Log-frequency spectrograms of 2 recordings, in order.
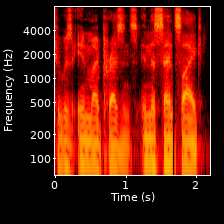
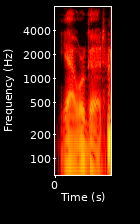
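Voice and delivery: hushed reply; 7 semitones lower, 9 dB quieter than usual. Retold or imitated. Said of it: "He goes".

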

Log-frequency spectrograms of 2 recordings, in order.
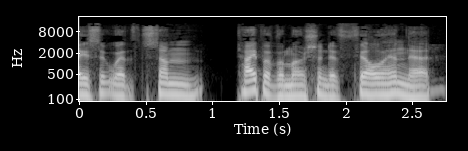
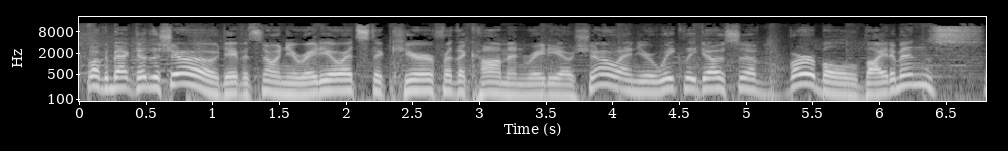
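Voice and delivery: loud, bright show-opener announcer voice; radio announcer; 3 semitones higher, 4 dB louder than usual. Acted. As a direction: welcome listeners back with big energy. Host opens show after break.

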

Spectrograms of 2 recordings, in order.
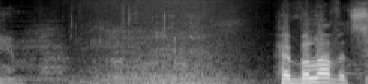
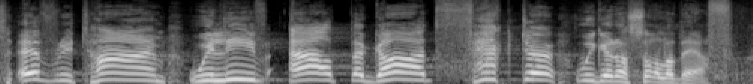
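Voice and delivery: higher-pitched, driving sermon refrain; impassioned preaching; 6 semitones higher than usual. Real, not acted. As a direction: preach it high, hammering each repeated phrase. Preaching builds to climax.

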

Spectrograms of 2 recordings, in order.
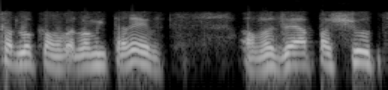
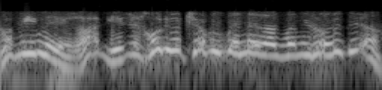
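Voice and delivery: higher, rushing disbelief that builds; shocked disbelief; 11 semitones higher than usual. Retold or imitated. On the phone to his friend's sister, rising stunned disbelief. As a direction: cry out the question as it sinks in. Hearing friend was killed.

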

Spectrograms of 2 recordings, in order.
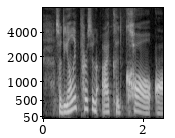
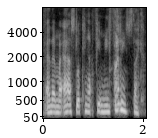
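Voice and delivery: usual speaking voice

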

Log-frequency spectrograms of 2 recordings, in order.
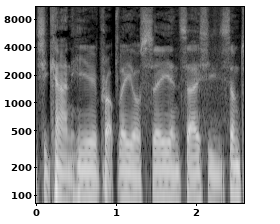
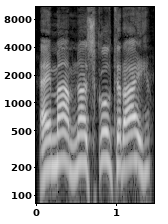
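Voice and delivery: put-on kid telling mum; 12 semitones higher than usual. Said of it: "he said".

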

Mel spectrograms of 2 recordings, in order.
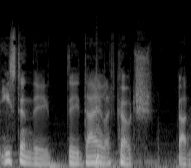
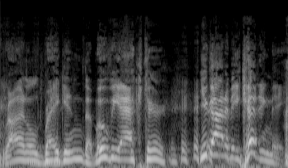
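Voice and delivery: louder, incredulous Nicholson shout; Jack Nicholson as Doc Brown; 5 semitones higher, 4 dB louder than usual. Acted. Doc Brown as Nicholson laughs off Marty's answer. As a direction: blurt out disbelief like Nicholson. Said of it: "Jack Nicholson is Doc Brown".

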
